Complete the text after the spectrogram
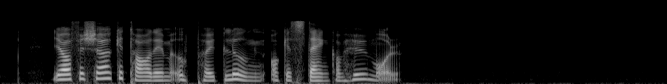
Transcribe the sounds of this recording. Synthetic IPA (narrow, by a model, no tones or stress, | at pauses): jɑːɡfœʂøːkəʈʰɑːd̪ɛmɛ̰ʔɵphœjd̪lɵŋnɔkɛt̪st̪ɛŋkavɦʉ̟ːmʊ̰ɾ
